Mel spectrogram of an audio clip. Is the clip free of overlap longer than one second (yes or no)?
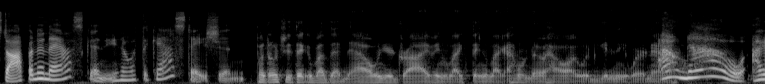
yes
